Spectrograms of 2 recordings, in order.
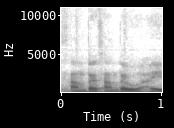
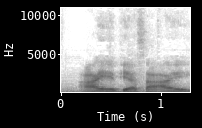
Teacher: Misalkan mengerjakan PR, kita mengerjakannya, kita nggarepe santai-santai wae, terlalu ada w nya itu benar-benar ditekankan gitu, wae, seperti itu. Kalau di Madiun itu dia tidak menggunakan w ya, jadi biasa ya, ae, biasa ae gitu loh.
